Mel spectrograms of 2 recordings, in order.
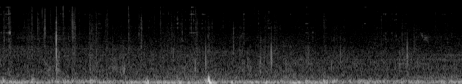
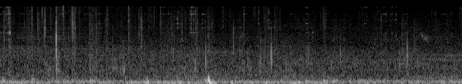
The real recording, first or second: first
